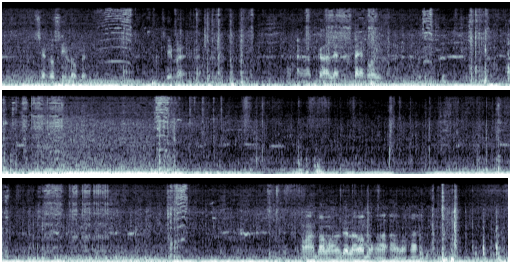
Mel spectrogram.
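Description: A vehicle engine rumbles steadily nearby.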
